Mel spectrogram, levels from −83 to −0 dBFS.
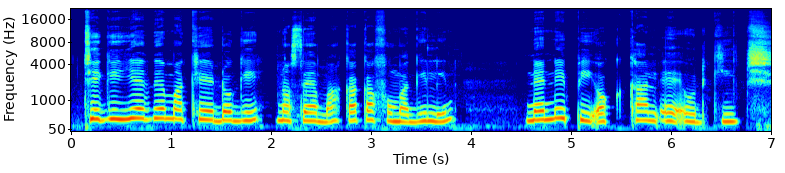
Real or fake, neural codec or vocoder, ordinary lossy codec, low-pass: real; none; none; none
